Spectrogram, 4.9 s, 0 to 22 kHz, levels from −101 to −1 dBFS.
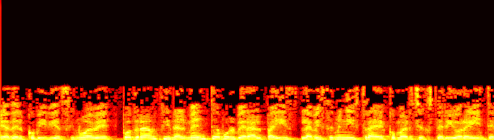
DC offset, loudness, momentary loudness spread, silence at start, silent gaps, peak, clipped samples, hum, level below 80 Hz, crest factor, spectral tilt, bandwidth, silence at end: under 0.1%; -16 LUFS; 3 LU; 0 s; none; -2 dBFS; under 0.1%; none; -58 dBFS; 12 dB; -4.5 dB/octave; 8.8 kHz; 0 s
